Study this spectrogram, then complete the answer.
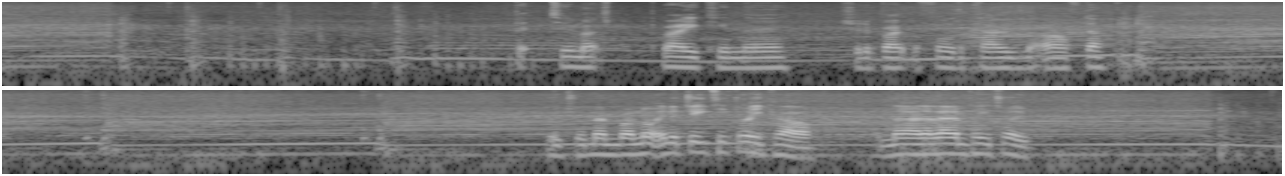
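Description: A race car engine hums steadily and shifts pitch through the gears.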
